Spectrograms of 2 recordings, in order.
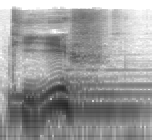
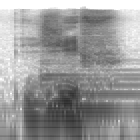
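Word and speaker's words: Kyiv: en mi Twitter, que la pronunciación en ucraniano es realmente Kiyif. Y bueno, le escribí y me dijo que es algo así como decir giif.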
